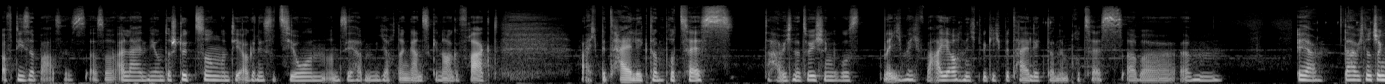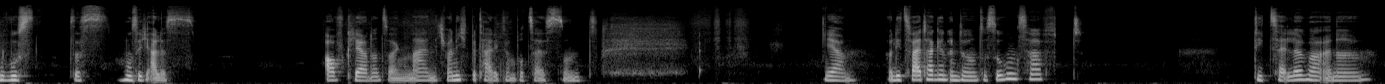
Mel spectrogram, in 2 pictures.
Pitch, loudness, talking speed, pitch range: 195 Hz, -24 LUFS, 170 wpm, 180-210 Hz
